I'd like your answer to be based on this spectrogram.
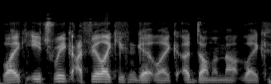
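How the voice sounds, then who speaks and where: A man's voice: fairly low pitch, fairly even intonation, a little fast, sharp tone, no room sound. A man in his late twenties, a podcast guest, chatting casually in slang and laughing often as he talks. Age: late 20s.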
